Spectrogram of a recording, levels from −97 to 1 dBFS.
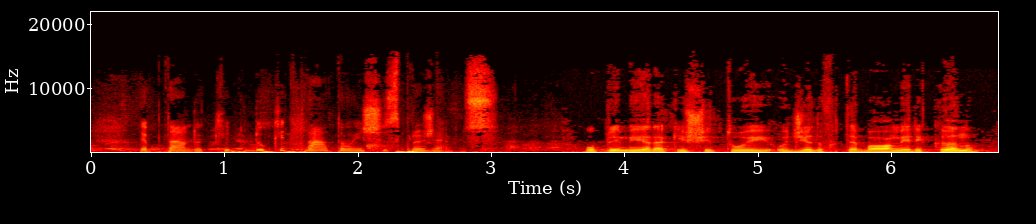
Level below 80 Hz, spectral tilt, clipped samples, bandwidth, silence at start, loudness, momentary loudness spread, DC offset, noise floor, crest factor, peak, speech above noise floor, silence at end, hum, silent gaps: -50 dBFS; -5 dB/octave; under 0.1%; 15.5 kHz; 0 s; -35 LUFS; 12 LU; under 0.1%; -57 dBFS; 18 dB; -16 dBFS; 23 dB; 0.05 s; none; none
